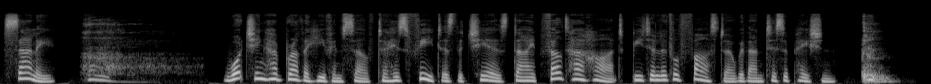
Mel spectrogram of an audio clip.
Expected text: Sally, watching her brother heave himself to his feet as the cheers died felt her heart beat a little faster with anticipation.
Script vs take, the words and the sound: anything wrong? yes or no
yes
